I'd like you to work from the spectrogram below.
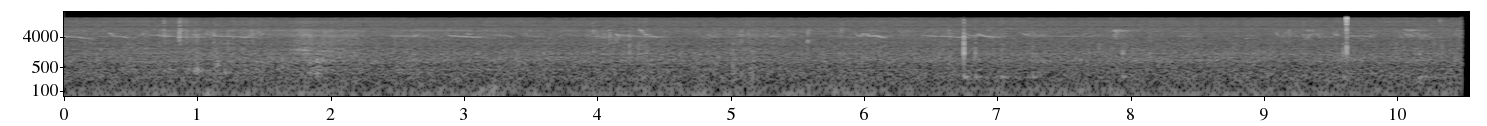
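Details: Adult Abyssinian white-eye on its nest in a wadi near Soudah Waterfall, Asir Province, Saudi Arabia, July 28, 2020. It gives thin, high, short call notes about every second over a steady low rumble of wind or traffic.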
